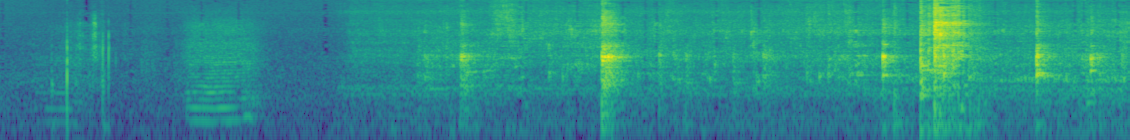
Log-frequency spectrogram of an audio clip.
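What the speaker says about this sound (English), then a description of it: "put it in a bowl and then add water to make a slurry and then just pour it in the funnel." A spoon stirs ginger zest and water into a slurry in a bowl, with light clinks and scraping before the mixture is poured into a funnel in a splashy, uneven stream.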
